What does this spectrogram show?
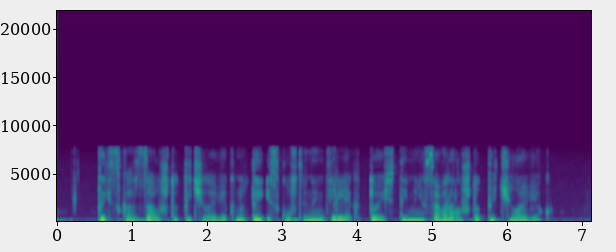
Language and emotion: Russian, angry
